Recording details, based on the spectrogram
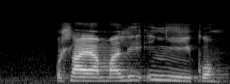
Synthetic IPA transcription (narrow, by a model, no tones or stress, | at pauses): uɬajamaliʔiɲiːkʼɔ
